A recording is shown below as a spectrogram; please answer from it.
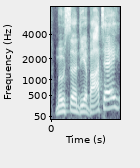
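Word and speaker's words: Moussa Diabaté: a couple of takes that you had yesterday Musa diabate is that how we pronounce it I heard some of your breakdown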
